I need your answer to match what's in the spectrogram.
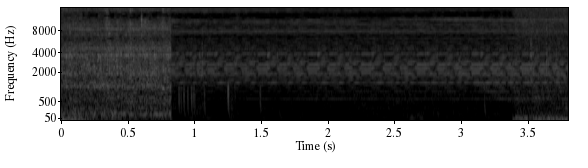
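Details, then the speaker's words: Hornby TT:120 A1 Gresley locomotive crawling on DC from a cheap train set controller before DCC chip fitting: steady low buzz with faint whine, worse the slower it goes; owner blames the cheap controller. "you can hear the uh hear that sort of buzzing sound and it gets worse the slower you go"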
